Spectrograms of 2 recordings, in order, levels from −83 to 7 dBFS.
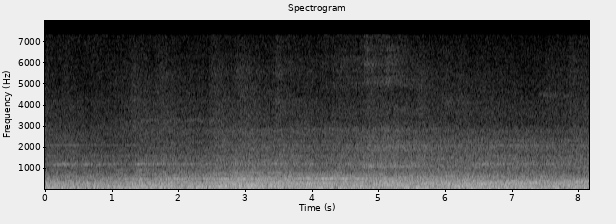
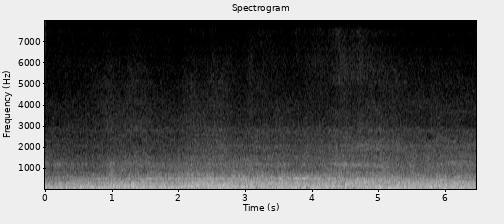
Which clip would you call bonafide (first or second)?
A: first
